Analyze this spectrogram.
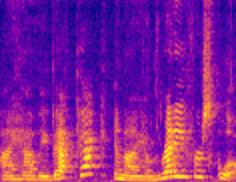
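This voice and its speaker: A woman puts on a character voice in a high pitch. She keeps a moderate pace. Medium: read story. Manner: earnest, eager.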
